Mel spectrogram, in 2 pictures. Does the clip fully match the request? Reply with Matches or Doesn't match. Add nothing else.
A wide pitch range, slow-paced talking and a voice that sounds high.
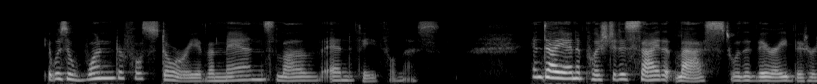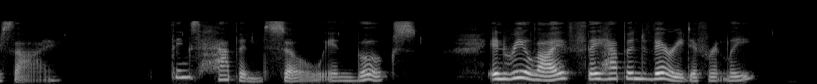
Matches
